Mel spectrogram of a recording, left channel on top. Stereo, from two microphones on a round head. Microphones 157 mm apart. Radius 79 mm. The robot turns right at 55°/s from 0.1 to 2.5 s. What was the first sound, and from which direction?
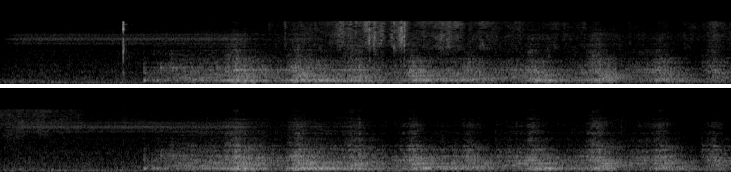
Sawing, 125° left.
